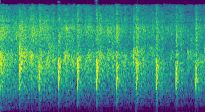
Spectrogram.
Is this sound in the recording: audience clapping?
yes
